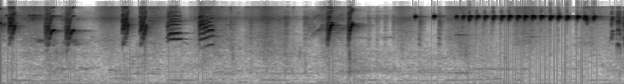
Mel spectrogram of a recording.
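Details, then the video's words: Brown-throated sunbird, a large-bodied bird singing actively, used as a lure to agitate other sunbirds: high thin chirps and downslurred notes, then a fast even trill of about twenty sharp ticks near the end. "PANCINGAN KONIN GACOR BODY BIG SUARA NYES BIKIN KONIN LAIN TAMBAH EMOSI"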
